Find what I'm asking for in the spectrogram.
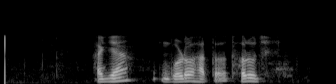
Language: Odia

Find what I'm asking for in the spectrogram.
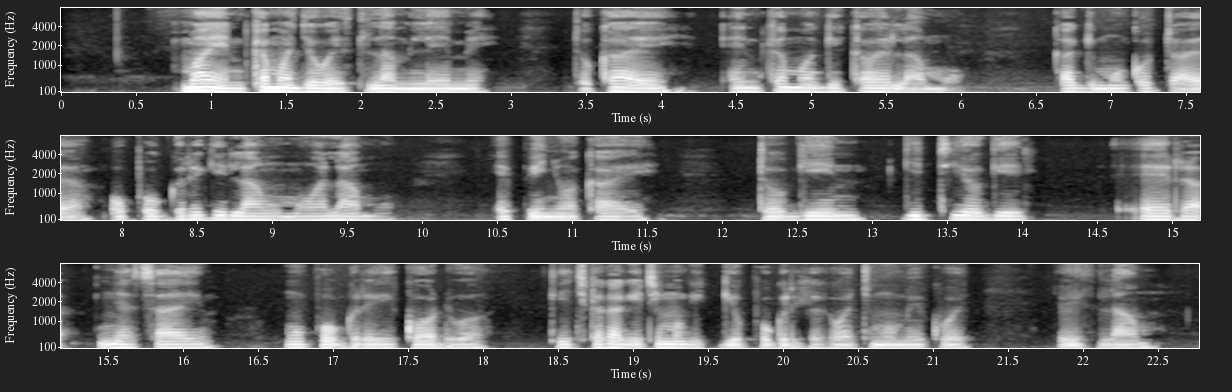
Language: Luo (Kenya and Tanzania)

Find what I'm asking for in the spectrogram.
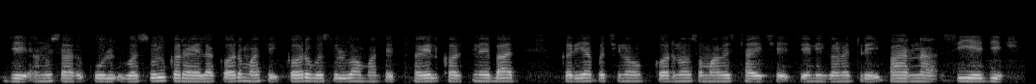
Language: Gujarati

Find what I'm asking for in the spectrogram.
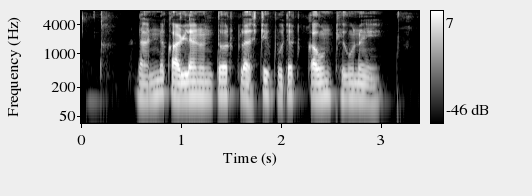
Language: Marathi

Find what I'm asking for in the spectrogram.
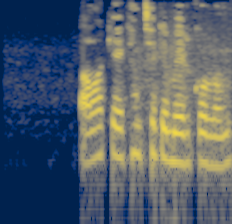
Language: Bangla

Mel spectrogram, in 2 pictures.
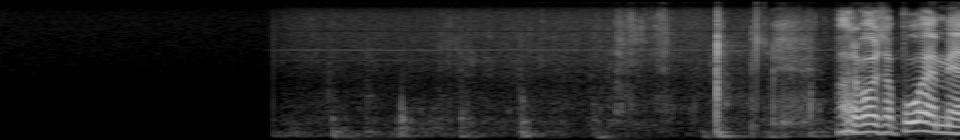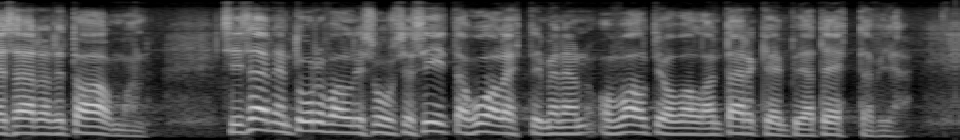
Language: Finnish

